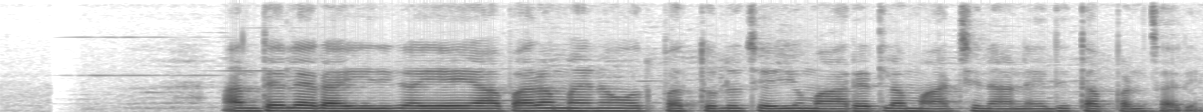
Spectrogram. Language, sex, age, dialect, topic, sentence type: Telugu, female, 25-30, Telangana, banking, statement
